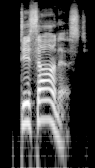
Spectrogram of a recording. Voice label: "dishonest", English; 3000 words

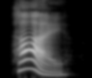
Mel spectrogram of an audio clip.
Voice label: "HIGH", english; 3000 words

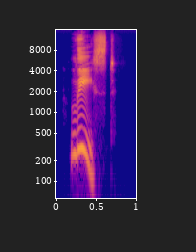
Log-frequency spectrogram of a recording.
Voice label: "least", English; 3000 words

